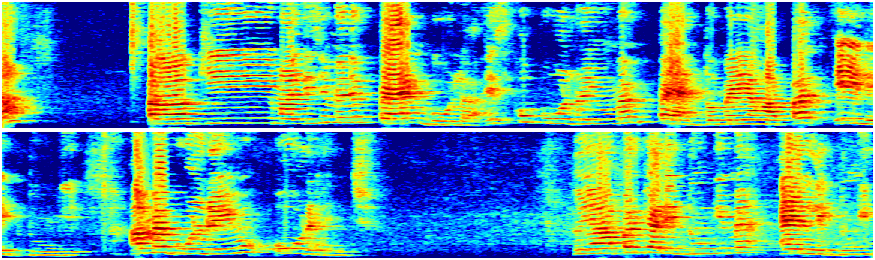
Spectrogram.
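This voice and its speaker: A woman's voice: high-pitched, sharp tone. A woman teaching a grammar lesson to her students. She explains patiently, asks her own questions and answers them, and says "theek hai" after each point. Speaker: English teacher. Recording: roomy echo from a distant mic.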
